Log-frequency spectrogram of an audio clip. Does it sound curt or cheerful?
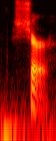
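curt. It is said flatly and curtly.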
